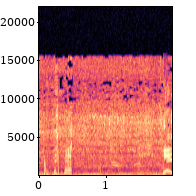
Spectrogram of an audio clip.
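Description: An engine running steadily in the background, a low even hum, with a cough right at the end.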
